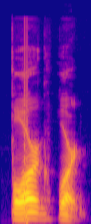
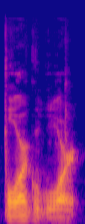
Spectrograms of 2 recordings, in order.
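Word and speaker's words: Borgwardt: Borgwart. Break it down if you can't pronounce it initially.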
